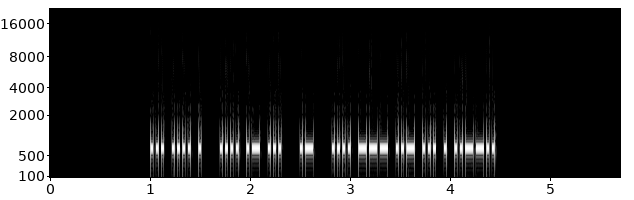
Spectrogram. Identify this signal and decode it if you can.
Morse code, heard as a keyed tone, about 44 wpm, 700 Hz. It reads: SHE HAS A HOUSE?
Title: Sentences from Top 200 Words 45wpm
